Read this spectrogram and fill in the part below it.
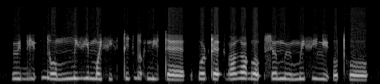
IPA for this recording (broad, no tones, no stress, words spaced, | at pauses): ʉbʲøʔ do mːivʲɑmɔfʲɵʔ tiʔdɔʔmʲʉ tɛ | poʈɛʔ ɡøðˤøɡoʔ sømʉ mʉfʲɛlʲøʔ ot̪ʰo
